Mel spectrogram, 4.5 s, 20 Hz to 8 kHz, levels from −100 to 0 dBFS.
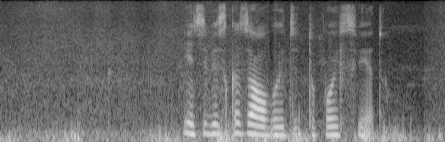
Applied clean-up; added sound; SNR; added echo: none; Wind / Ocean; 6 dB; none.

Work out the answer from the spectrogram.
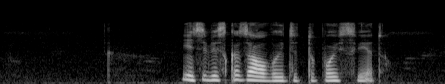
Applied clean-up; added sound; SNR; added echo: none; none; none; none.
